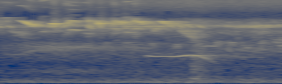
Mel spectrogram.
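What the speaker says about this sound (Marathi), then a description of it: "पक्षी चिवचिवाट कलकलाट मध्ये ही सकाळ उजडली आहे" Morning birds chirp and call outdoors among wet trees under an overcast sky, with faint, thin high calls and one rising whistle drifting over a soft, low background hum.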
